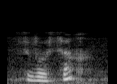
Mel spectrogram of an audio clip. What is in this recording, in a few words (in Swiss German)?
"wasser", alsace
